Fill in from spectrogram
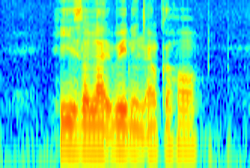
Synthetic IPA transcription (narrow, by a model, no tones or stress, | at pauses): hiɪzəlaɪt̚wedɪ̃nɛlkəhɔl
